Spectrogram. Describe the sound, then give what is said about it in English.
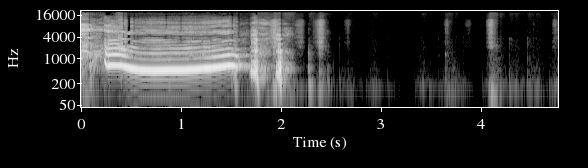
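A beluga whale vocalization: one long, loud, whining tonal call that bends slightly upward in pitch, then a few short squeaky chirps and clicks before it falls quiet. “White whales be like...”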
